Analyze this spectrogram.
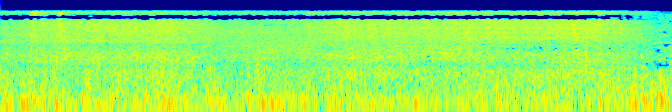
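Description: Sea surf: small waves breaking and washing up a pebble beach in a steady rush of noise, with wind buffeting the microphone.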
